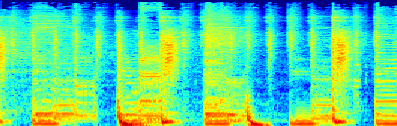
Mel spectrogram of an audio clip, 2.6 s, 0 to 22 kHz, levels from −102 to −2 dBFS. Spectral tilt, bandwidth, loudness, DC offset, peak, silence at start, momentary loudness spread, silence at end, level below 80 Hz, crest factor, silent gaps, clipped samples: -4.5 dB/octave; over 20 kHz; -18 LUFS; under 0.1%; 0 dBFS; 0 s; 8 LU; 0 s; -24 dBFS; 16 dB; none; under 0.1%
